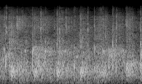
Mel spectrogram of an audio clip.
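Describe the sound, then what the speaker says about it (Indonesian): Applause from an audience for a presenter, a steady wash of hand clapping running through the whole moment, moderately loud with no voices above it. "Tepuk tangan untuk Mr. Tem"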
